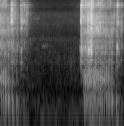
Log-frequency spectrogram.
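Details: Mantis tiller recoil pull-start with choke on and gas added directly: two short rasping pulls with no catch or firing. No-start, video traces it to the carburettor fuel-pump diaphragm; owner also suspects weak spark or coil.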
